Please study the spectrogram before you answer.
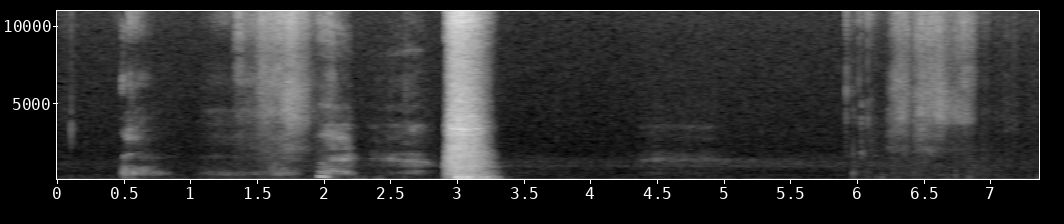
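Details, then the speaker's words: Quick indrawn breaths building up, then one loud explosive sneeze and a softer breathy sound afterward; a person's sneeze ("Halloween sneezes"). "This is Halloween sneezes."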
